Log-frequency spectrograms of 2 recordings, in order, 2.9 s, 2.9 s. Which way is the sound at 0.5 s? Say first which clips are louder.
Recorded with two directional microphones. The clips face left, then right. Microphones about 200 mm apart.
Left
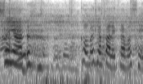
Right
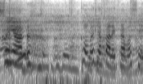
Left 1 dB; centre (ahead or behind).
